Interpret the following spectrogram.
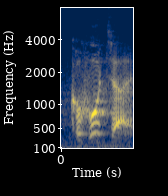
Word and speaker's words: Kahuta: quota client is ready it's going to the kahuta plants okay kahuta is that the correct pronunciation am I saying that right yes okay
